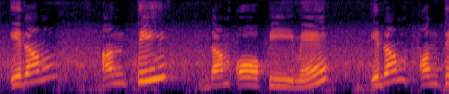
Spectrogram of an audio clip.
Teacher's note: ম থাকায় অ চলে আসলো অর্থাৎ ম উচ্চারণ করলে একটা অ আসে সেজন্য ম টাকে অসন্ত দিয়ে আগের শব্দের সাথে উচ্চারণ করলাম আর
